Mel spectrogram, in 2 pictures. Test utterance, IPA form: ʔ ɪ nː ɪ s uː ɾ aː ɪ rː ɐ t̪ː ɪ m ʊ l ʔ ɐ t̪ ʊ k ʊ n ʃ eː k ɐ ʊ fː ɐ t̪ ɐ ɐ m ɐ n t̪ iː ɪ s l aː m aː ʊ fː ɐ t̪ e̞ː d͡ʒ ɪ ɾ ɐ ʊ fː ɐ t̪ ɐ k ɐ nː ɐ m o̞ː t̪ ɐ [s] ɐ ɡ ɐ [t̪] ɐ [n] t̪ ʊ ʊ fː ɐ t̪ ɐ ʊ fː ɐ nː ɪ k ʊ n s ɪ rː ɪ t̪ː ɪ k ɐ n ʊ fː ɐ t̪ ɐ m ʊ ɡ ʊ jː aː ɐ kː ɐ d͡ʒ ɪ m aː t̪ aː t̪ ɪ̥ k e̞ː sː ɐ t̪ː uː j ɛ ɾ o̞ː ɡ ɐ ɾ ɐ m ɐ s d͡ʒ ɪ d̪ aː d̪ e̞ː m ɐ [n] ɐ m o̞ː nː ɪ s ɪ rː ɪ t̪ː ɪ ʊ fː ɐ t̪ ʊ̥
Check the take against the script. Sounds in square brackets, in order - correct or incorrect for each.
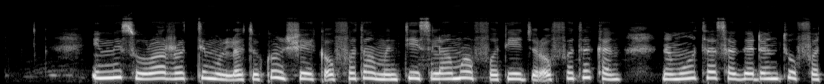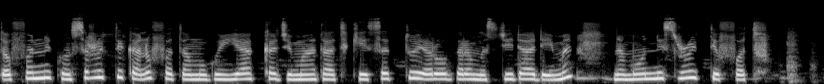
correct, incorrect: d̪, correct, incorrect: nː

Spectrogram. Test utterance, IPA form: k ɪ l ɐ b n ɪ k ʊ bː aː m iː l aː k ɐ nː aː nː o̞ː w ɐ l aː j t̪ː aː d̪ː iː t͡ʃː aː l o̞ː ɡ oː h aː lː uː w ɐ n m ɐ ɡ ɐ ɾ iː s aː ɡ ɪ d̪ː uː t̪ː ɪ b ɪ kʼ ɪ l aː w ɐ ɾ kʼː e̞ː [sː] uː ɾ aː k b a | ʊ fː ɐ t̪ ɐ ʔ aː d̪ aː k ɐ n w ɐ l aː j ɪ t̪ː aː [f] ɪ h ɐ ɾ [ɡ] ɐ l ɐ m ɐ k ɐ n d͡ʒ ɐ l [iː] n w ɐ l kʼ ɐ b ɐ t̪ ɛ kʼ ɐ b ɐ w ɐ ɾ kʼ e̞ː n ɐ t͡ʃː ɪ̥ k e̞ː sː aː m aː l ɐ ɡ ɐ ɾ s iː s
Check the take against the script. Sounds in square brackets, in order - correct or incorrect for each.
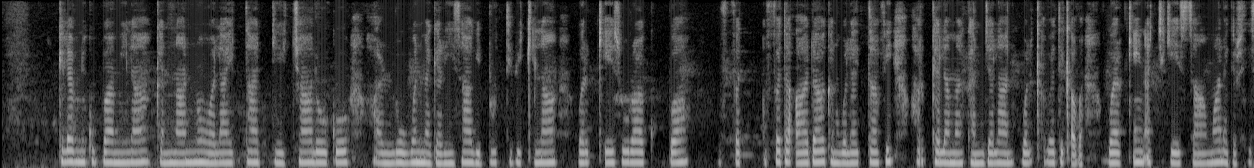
incorrect: s, correct, incorrect: k, incorrect: aː

